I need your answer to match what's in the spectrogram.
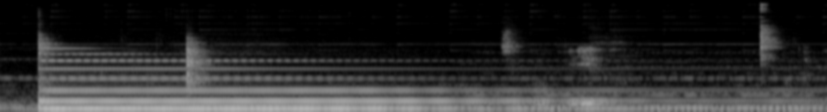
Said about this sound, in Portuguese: respirando o som poderoso desse sino, você imaginar que a paz está tomando cada célula do seu corpo, de cada lado do seu corpo, você está vibrando em paz.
